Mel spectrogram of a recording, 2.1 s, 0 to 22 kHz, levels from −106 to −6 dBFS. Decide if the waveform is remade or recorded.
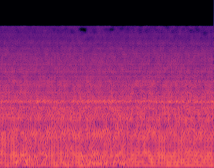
remade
